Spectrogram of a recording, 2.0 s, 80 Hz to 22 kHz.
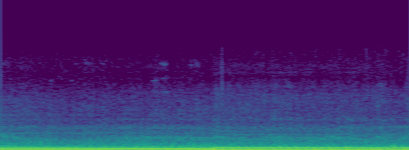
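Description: Kawasaki Z800 motorcycle's inline-four engine running steadily under way. Its pitch creeps up slightly, then drops suddenly about a second in.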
